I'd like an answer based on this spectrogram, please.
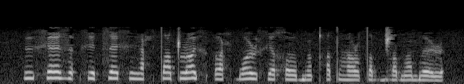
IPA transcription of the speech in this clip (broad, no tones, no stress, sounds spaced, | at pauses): ɨ x ɛ z ə ʔ x ɪ t͡s ɛ x ɦ ɪ ħ tˤ ɯ tˤ ɭ ɨ x ʔ ɔ ħ b ɔ ɭ x ɪ χ o b ũ qʰ ɪ tˤ ɦ ɯ ɭ tˤ ɪ b d͡ʒ ə dˤ ũ b ə ɭ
